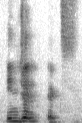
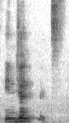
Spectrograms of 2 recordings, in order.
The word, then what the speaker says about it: Nginx: for proxy so there is this term called engine X I know the spelling is bit different than what it is pronounced it is known as engine X so it's a very popular framework it is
